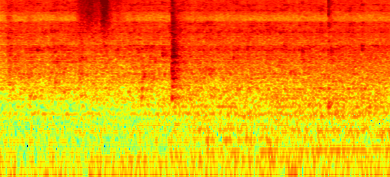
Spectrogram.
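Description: A small electric fan blowing with a steady rushing noise, with a sharp click about two and a half seconds in.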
